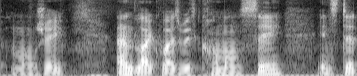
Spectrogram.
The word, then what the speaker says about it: mangeai: we get je mangeais, which is really strange because to start with a soft j sound and then to go to a hard g sound is a little bit strange. So just as we did in the present tense, we add an e to soften the g, je mangeais.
